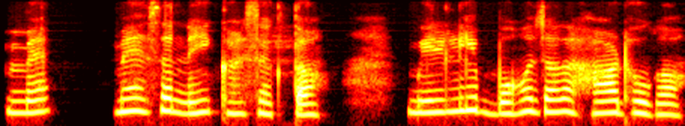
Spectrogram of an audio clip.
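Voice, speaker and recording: A tearful young man begs again and again, his words tumbling and repeating, as a woman reads him. The voice sits high and bright, close and dry, with a slightly dull sound. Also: steady tone, moderate pace, dry recording, lightly acted. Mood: pleading.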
